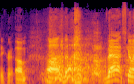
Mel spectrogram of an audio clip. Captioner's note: audience laughs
